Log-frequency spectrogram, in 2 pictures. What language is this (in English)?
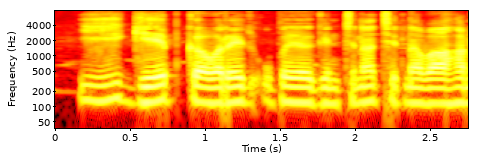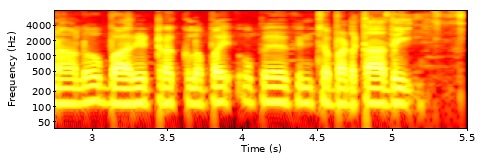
Telugu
